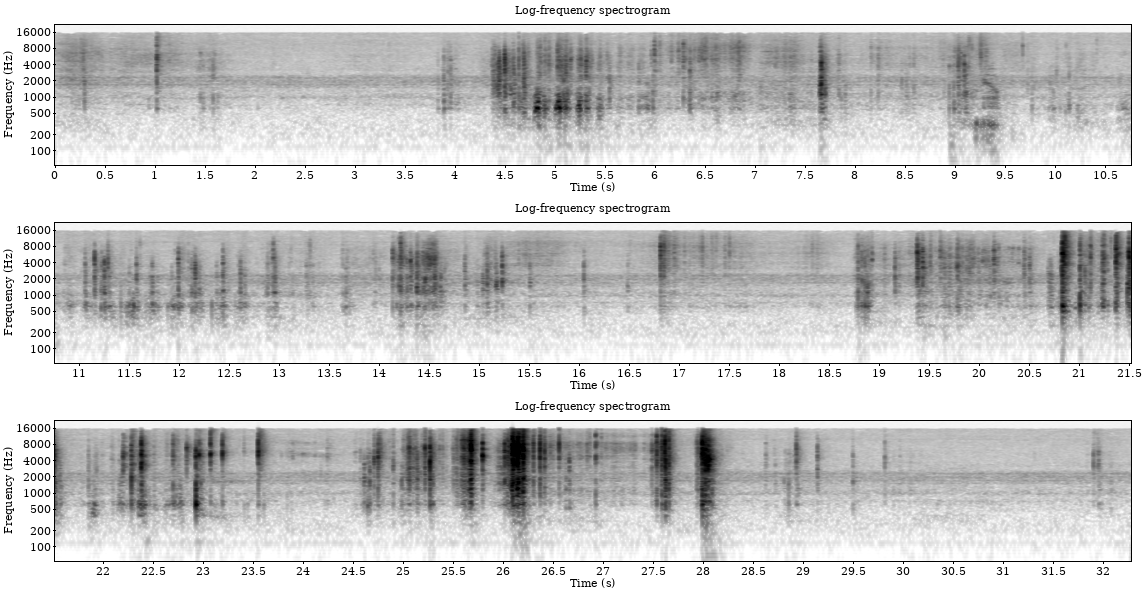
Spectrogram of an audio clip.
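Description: Crinkling and crackling of a cut-out plastic silhouette sheet being handled and peeled on a canvas, in scattered bursts with sharp clicks, busier in the second half.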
